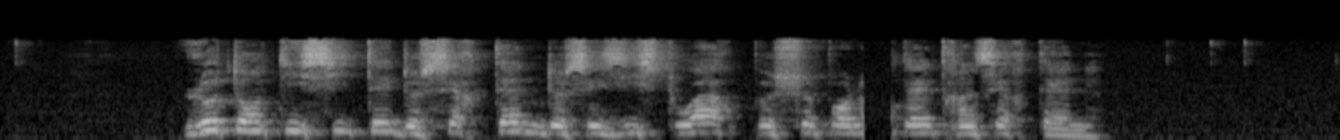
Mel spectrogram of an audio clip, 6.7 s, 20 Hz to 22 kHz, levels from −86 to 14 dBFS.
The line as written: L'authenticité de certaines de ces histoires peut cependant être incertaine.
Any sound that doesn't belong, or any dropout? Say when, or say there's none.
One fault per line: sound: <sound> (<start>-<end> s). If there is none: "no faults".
sound: dropout (4.3-4.5 s)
